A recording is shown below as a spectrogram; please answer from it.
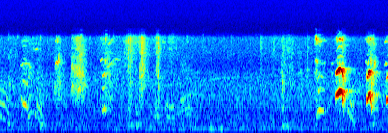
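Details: Playful social dogs, including Kerry Blue Terriers Quinn and silver Keely, meeting the dog next door: soft scattered whimpers, then loud, sharp, upswept whining yelps near the end.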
